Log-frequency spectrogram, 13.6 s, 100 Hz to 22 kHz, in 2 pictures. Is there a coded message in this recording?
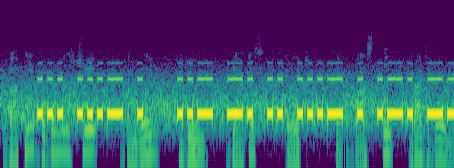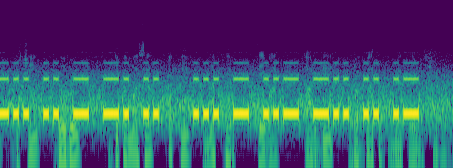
Yes: Morse code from 0.5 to 13.1 s, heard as a keyed tone, machine-sent, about 16 wpm, 580 Hz, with radio static and speech in Kashmiri. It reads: SVE UNIVERZITNI STUDIA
